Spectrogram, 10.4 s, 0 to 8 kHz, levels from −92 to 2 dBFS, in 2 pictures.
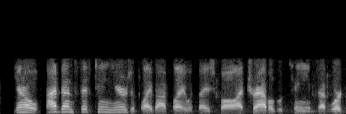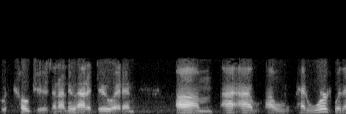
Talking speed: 210 wpm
